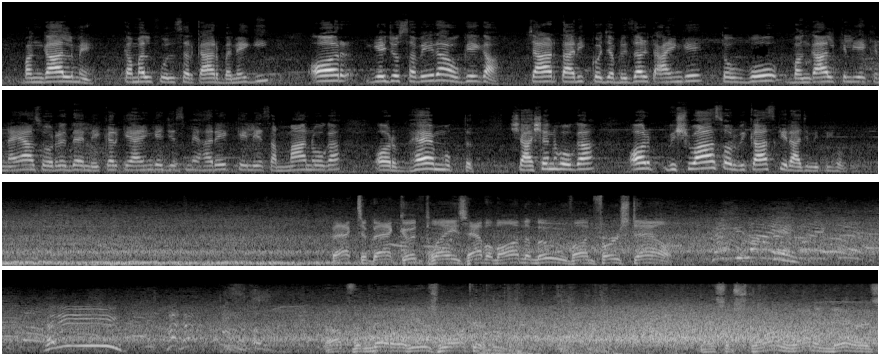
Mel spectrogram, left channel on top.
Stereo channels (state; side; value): different; both; correlation 0.00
